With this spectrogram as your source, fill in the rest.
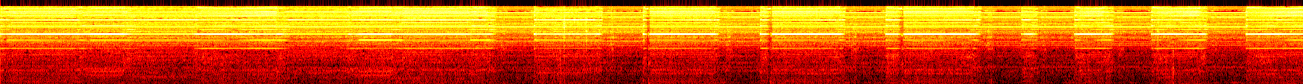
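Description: Coolant sprays and splashes against the workpiece.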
